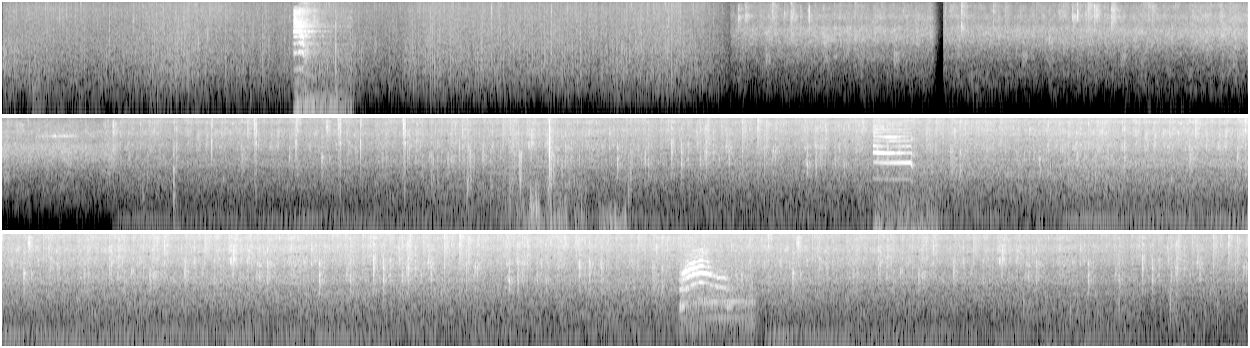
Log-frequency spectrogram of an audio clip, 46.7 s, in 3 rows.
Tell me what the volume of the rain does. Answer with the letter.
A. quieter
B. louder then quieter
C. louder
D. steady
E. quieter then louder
C.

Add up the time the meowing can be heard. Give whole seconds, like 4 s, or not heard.
3 s.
